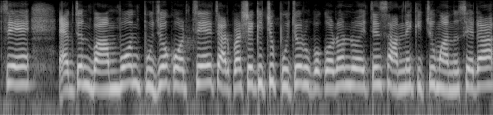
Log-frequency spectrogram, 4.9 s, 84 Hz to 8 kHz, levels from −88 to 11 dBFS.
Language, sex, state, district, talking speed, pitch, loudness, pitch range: Bengali, female, West Bengal, Purulia, 160 wpm, 270 Hz, -15 LUFS, 255-290 Hz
